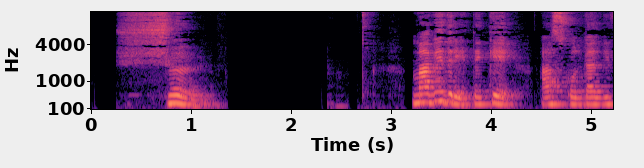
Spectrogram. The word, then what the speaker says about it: schön: conoscete il colore rosso, e la O umlaut, come la O in francese che già abbiamo fatto, andatevi a riguardare i video, per esempio, quindi si legge schön, schön.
